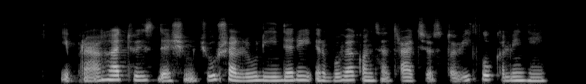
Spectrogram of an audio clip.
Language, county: Lithuanian, Vilnius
